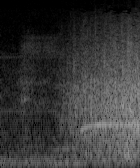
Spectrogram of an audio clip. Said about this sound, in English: Hit the applause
